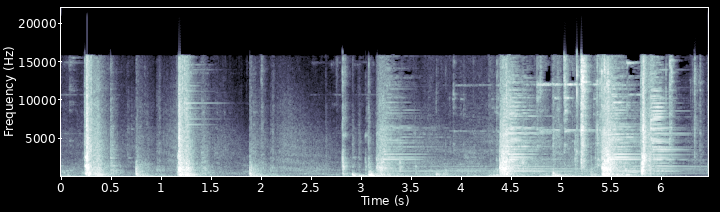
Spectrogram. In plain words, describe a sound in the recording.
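A rifle fires sharp, loud shots outdoors.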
